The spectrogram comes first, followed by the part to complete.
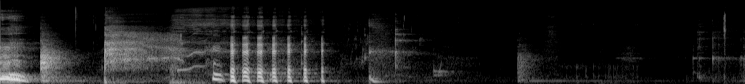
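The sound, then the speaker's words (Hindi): Water glugs into a glass in a quick run of rhythmic bubbling pulses, rising slightly in pitch as it fills, with a brief voice before it and faint clinks afterward. “का टेस्ट आएगा दूसरा ग्लास दूँ हाँ”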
